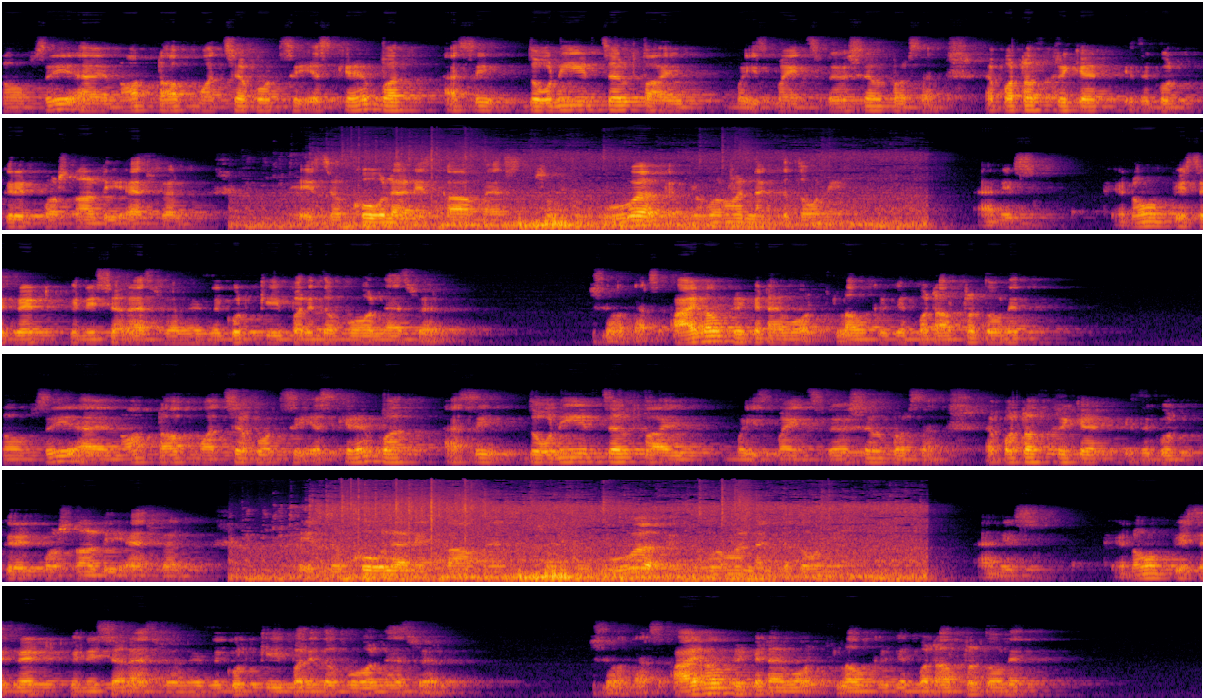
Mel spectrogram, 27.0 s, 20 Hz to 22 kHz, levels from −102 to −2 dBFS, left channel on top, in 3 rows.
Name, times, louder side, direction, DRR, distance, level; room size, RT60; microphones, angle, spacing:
voice 1, 0.0-3.0 3.3-5.1 5.4-10.8 11.2-15.3 16.3-16.8 17.4-18.3 18.5-21.3 22.4-25.6, left 1 dB, 75° left, 2 dB, 4.7 m, -28 dB
sound 1, 10.7-16.0, right 3 dB, 60° right, 0.8 m, -30 dB
23.5 x 13.0 x 9.2 m, 0.88 s
head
